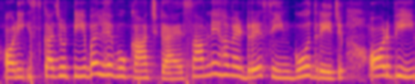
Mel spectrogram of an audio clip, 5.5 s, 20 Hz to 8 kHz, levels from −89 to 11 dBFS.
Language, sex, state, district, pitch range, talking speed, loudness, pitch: Hindi, female, Bihar, West Champaran, 260-320 Hz, 160 wpm, -11 LUFS, 295 Hz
